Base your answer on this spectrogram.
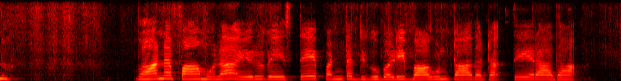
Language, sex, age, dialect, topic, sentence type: Telugu, female, 18-24, Southern, agriculture, statement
